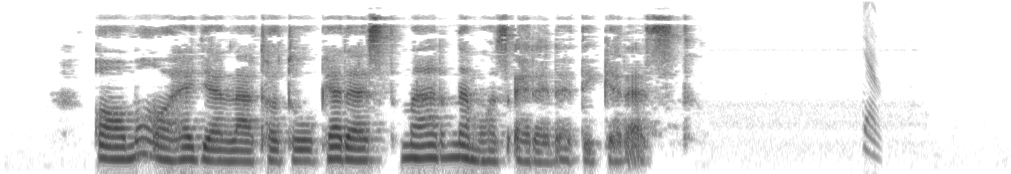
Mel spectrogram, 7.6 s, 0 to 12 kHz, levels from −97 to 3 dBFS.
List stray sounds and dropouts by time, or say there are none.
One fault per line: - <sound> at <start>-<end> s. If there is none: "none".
- chirp at 6.5-6.6 s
